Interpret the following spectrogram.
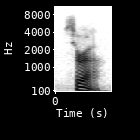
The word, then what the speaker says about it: Seurat: I don't even know how to say his name. Leonardo Rotini. Vincent Ratgo. Close. So for the rat part. Not Matei. Sewer rat. George Pierre Seurat. Oh, okay. Syrah. Yeah, I Oh, remember that okay.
